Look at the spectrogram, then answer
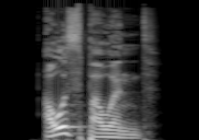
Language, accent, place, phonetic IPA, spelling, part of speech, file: German, Germany, Berlin, [ˈaʊ̯sˌbaʊ̯ənt], ausbauend, verb, De-ausbauend.ogg
- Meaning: present participle of ausbauen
